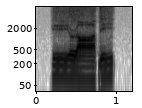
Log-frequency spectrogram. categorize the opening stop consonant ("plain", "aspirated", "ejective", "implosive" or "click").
implosive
